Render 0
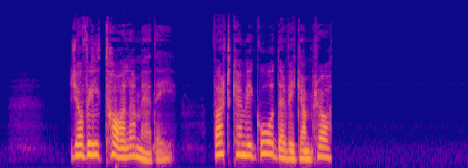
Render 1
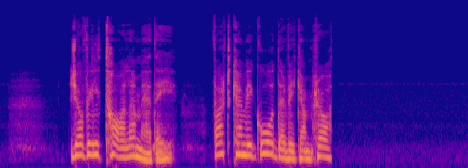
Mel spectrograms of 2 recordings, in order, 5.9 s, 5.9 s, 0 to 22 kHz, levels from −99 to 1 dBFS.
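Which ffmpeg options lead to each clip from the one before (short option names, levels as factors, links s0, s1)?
-af "acompressor=threshold=0.0447:ratio=6,alimiter=limit=0.0631:level=0:latency=1:release=107,volume=1.68"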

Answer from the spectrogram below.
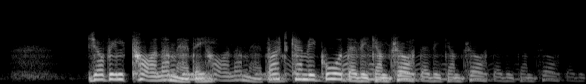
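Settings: -filter_complex "[0:a]highpass=f=170:w=0.5412,highpass=f=170:w=1.3066,equalizer=f=280:t=q:w=4:g=9,equalizer=f=490:t=q:w=4:g=9,equalizer=f=1400:t=q:w=4:g=8,lowpass=f=2300:w=0.5412,lowpass=f=2300:w=1.3066,asplit=2[s0][s1];[s1]adelay=726,lowpass=f=1100:p=1,volume=0.355,asplit=2[s2][s3];[s3]adelay=726,lowpass=f=1100:p=1,volume=0.25,asplit=2[s4][s5];[s5]adelay=726,lowpass=f=1100:p=1,volume=0.25[s6];[s0][s2][s4][s6]amix=inputs=4:normalize=0,volume=2.24"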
